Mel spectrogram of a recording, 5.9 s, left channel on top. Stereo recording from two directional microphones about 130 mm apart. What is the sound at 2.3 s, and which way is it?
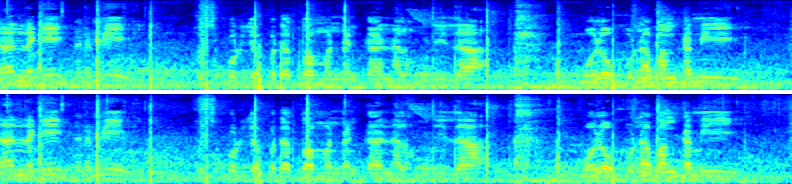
Speech, 25° right (ahead or behind).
